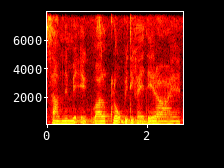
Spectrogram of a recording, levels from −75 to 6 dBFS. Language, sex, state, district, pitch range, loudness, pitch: Hindi, female, Arunachal Pradesh, Papum Pare, 160-165 Hz, -15 LUFS, 160 Hz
